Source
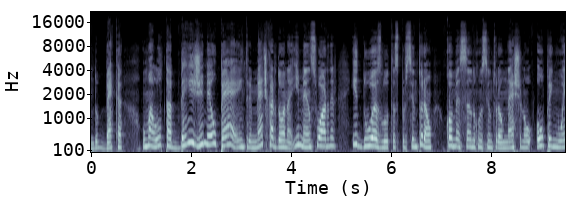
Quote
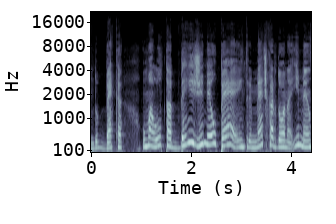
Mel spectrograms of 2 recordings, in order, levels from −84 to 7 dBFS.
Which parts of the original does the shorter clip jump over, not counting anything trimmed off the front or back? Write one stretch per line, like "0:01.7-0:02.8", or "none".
none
